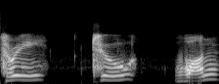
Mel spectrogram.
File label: countdown, jungle fem; player vo jungle fem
